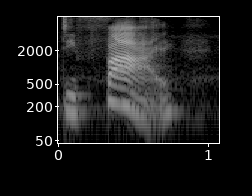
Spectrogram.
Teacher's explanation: this syllable fi is accented so the Y has a long I sound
